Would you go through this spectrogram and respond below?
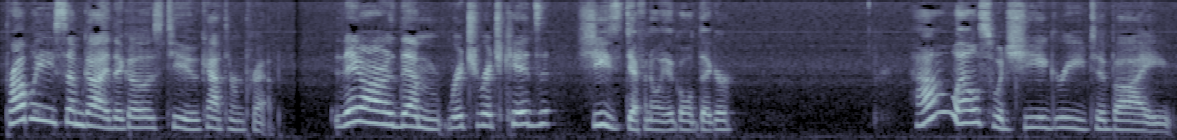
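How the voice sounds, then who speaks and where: A woman voicing brash, nosy teenage friends in a story, blunt, excitable and gossipy. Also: mid-range voice, slow pace. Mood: catty, gossiping.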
